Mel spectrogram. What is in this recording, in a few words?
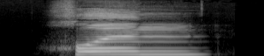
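"hun", Chinese; Nihao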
